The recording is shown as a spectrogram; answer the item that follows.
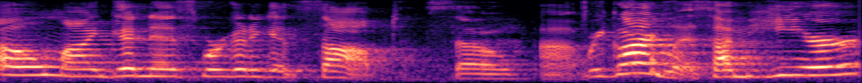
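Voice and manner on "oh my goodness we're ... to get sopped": ordinary delivery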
